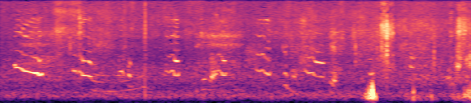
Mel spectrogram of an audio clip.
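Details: Puppies outside making faint, high, sliding whines and little yips, with soft rustling and a sharp low thump near the end.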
